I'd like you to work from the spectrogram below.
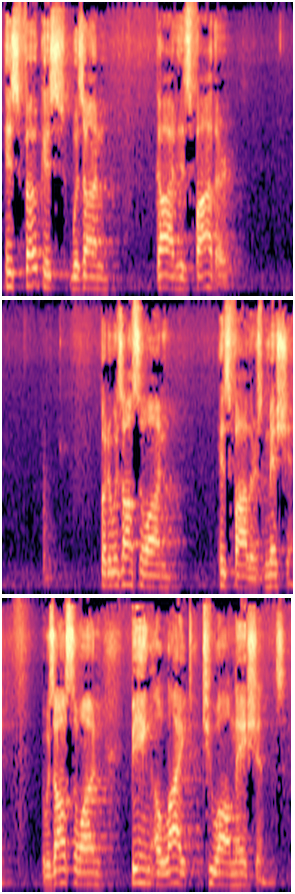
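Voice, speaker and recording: A man's voice: medium pitch, slow, pauses often, a bit bright. Man preaching a conversational sermon. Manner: conversational preaching with rhetorical questions. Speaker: pastor.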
